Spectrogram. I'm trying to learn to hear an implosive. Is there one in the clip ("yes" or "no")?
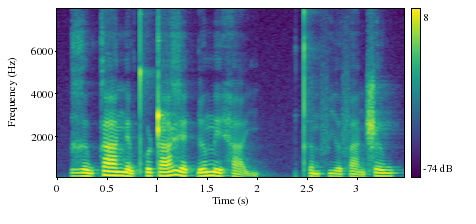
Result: yes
